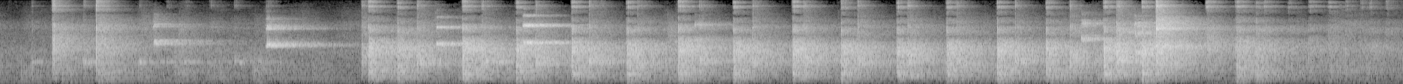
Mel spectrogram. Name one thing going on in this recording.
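A ping-pong ball clicks back and forth between paddles and a table in a quick, steady rhythm, echoing in a large hall.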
